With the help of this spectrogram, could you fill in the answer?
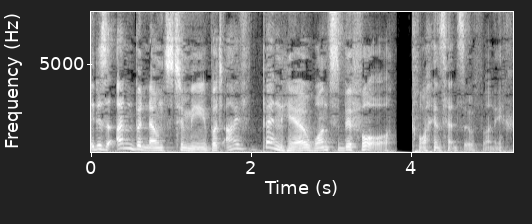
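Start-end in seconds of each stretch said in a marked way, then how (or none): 0.0-3.8 put-on high, slow English accent. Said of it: "I said in an English accent".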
